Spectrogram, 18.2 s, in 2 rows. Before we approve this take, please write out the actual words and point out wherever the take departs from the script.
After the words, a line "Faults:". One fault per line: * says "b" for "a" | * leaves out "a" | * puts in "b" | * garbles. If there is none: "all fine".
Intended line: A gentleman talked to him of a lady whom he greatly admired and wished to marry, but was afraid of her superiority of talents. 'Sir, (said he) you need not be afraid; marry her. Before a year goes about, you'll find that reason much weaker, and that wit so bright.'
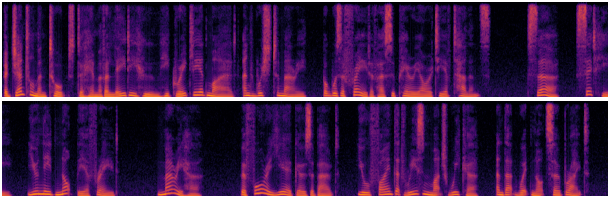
A gentleman talked to him of a lady whom he greatly admired and wished to marry, but was afraid of her superiority of talents. 'Sir, (said he) you need not be afraid; marry her. Before a year goes about, you'll find that reason much weaker, and that wit not so bright.'
Faults:
* puts in "not"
